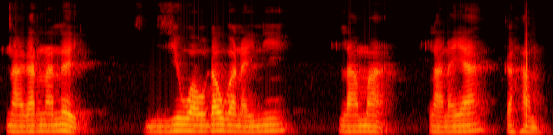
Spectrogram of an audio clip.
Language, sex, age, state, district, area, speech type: Bodo, male, 18-30, Assam, Kokrajhar, rural, spontaneous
